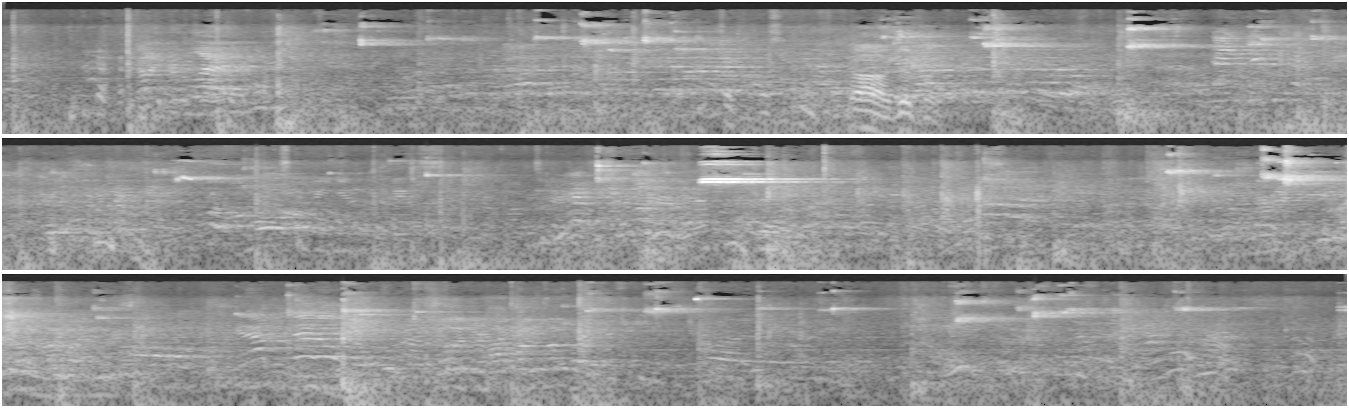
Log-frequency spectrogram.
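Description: Basketball game in a gym: the ball bouncing on the hardwood floor, short high squeaks from sneakers, and voices of players and spectators calling out, all echoing in the large hall.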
